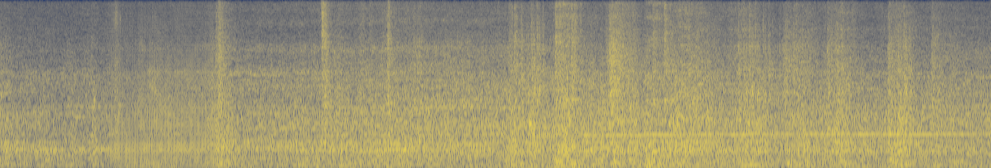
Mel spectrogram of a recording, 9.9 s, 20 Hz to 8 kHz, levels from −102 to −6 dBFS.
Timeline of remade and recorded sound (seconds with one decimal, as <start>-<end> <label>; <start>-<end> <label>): 0.0-1.1 recorded; 1.1-2.2 remade; 2.2-9.9 recorded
